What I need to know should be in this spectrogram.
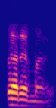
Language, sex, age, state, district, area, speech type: Telugu, male, 18-30, Telangana, Khammam, urban, conversation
